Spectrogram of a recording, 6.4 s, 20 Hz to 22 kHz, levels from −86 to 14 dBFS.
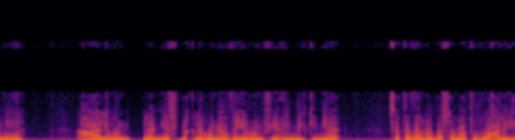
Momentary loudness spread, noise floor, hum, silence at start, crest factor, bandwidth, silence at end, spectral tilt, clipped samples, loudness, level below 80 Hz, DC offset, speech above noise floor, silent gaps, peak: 6 LU; -42 dBFS; none; 0 s; 12 dB; 16 kHz; 0 s; -7.5 dB/octave; under 0.1%; -21 LUFS; -44 dBFS; 0.2%; 22 dB; none; -10 dBFS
